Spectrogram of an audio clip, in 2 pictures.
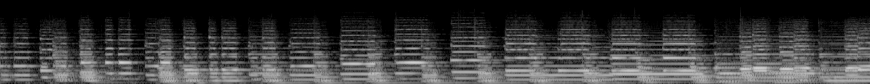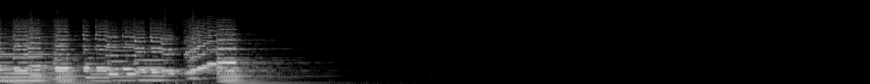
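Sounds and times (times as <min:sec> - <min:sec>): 
street barrel organ playing: 0:00.0 - 0:11.8.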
